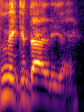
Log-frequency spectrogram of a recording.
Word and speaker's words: Migdalia: Migdalia je veux vérifier, parce que je pense que je t'appelle Magdalia et donc je veux m'assurer que je prononce bien votre nom. Est-ce que je le dis, Migdalia ? C'est comme ça que vous dites, s'il vous plaît dites-moi. - C'est Migdalia.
